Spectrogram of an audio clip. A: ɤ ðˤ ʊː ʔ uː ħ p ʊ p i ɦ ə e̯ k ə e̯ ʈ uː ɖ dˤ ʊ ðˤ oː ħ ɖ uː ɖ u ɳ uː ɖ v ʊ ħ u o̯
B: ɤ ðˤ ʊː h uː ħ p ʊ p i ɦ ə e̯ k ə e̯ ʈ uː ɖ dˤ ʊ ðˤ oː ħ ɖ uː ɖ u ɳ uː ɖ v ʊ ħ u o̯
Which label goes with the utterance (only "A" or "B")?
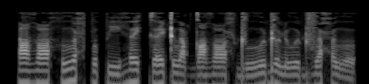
B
